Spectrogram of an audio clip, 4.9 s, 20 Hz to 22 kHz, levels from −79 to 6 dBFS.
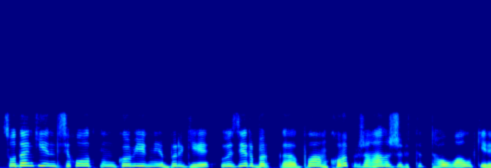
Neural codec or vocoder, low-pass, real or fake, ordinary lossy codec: codec, 24 kHz, 1.2 kbps, DualCodec; 7.2 kHz; fake; none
